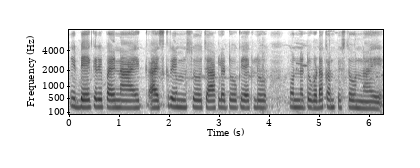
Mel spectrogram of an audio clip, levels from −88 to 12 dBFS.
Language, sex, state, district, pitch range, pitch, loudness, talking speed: Telugu, female, Telangana, Mahabubabad, 210-225 Hz, 215 Hz, -18 LUFS, 125 wpm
